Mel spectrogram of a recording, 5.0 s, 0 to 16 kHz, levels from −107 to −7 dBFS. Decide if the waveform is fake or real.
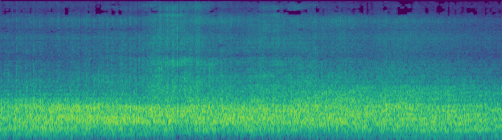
fake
